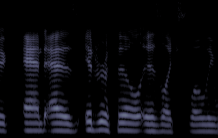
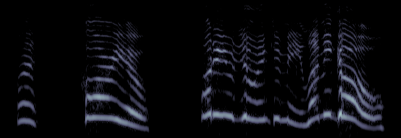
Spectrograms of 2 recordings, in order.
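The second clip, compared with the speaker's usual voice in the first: put-on very high, very loud, shrill, terrified child's voice; 8 dB louder than usual. Voicing a screaming small child whom a stranger has come to comfort, petrified child. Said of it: "looks petrified right now".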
